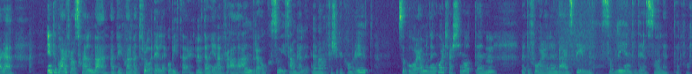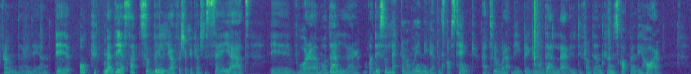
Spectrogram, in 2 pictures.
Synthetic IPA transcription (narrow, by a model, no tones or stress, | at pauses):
ɾa | ɪnt̪əbɑːɾafœɾɔsɧɛlva̰a̰t̪vɪɧɛlvat̪ʰɾuːɾa̰d̪ɛɭɛ̰ːɡʊbiːt̪ʰə̰ɾʉ̟ːt̪anʔɛ̰ːvənfœɾʔalːa̰ʔand̪ɾaʔɔksɔɪsamɦɛlːət̪næɾmanfœʂøːkəɾkʰɔmːad̪ɛʉ̟ːt̪ | sɔɡoːɾʔɔ̰md̪ɛnɡoːɾʈʰvæʂɪmut̪ɛn | mɛt̪afuːɾɛlːəɾɛnbæɾdsbɪld̪sɔblɪɾɪnt̪əd̪ɛsɔlɛt̪ʰːat̪foːfɾamːd̪ɛ̰nɪ̰d̪ḛːə̰nɔkmɛd̪ɛsak̚t̪sɔvɪljɑːɡfœʂøːkakʰanʂəsɛjːaːt̪ | voːɾamʊd̪ɛlːə̰ɾd̪ɛæʂɔlɛt̪ːnæɾmanɡoːɾɪnːɪveːt̪ənskɑ̰ːpst̪ʰɛŋkat̪ʰːɾuːɾat̪vɪbʏɡːəɾmʊd̪ɛlːəɾʉ̟ːt̪ɪfɾoːnd̪ɛnkʰɵnskɑːpənvɪɦa̰ɾ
